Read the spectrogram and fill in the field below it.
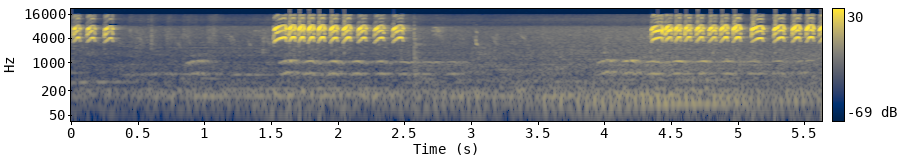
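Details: Oriental white-eye song played as a lure for instant ngecir singing: long, rapid runs of piercing high chirps repeated in quick succession, over a steady faint whistled tone in the background.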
